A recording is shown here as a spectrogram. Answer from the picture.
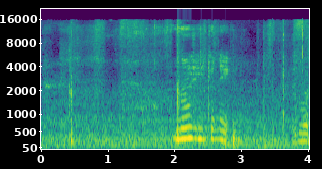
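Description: A child's voice in a short utterance of about a second, starting about halfway through, over quiet room tone. A small click comes about half a second in.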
